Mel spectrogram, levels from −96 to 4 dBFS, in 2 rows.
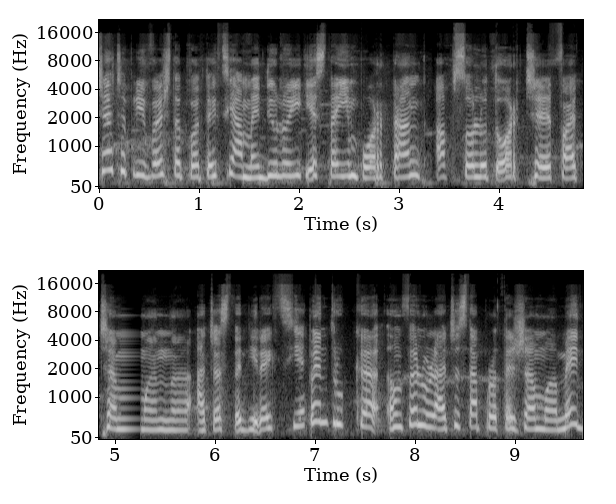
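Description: A call audio freeze runs from 5.07 to 5.28 s. For about 0.19 s the sound stops moving forward and the last fragment is stretched into a fading buzz or hiss that never drops to silence. Playback then resumes exactly where it left off, so nothing is lost but everything after is pushed back by about 191 ms. The likely cause is packets held up in transit, leaving the jitter buffer empty so the receiver had to fill the gap itself.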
